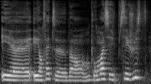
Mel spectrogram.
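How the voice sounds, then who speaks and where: A woman's voice with ordinary pitch variation. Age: 20s. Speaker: podcast guest. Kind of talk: casual interview, personal testimony. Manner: hesitant, many fillers (euh).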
